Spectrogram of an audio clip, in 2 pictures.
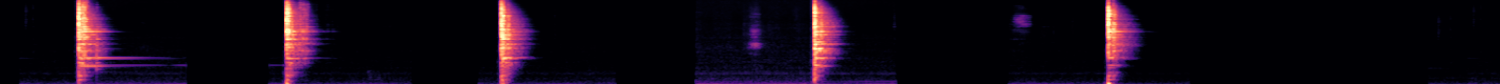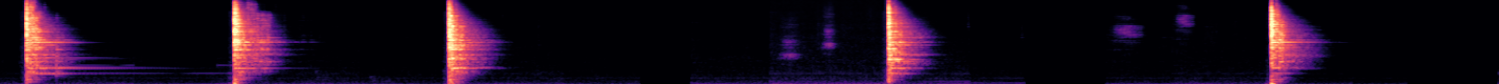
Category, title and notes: Sound effects > Objects / House appliances
heavy and light sword hits with ringouts.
